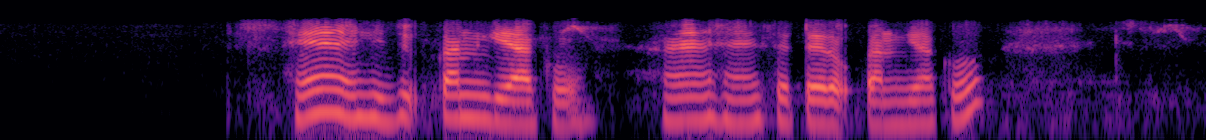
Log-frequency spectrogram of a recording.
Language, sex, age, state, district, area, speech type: Santali, female, 18-30, West Bengal, Birbhum, rural, conversation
